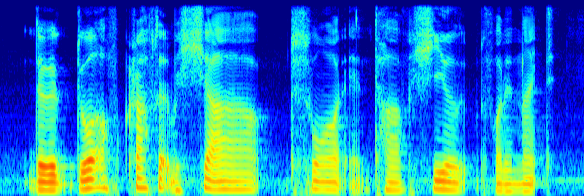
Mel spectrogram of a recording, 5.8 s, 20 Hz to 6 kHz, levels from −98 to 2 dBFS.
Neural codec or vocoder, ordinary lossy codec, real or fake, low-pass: none; none; real; 5.4 kHz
